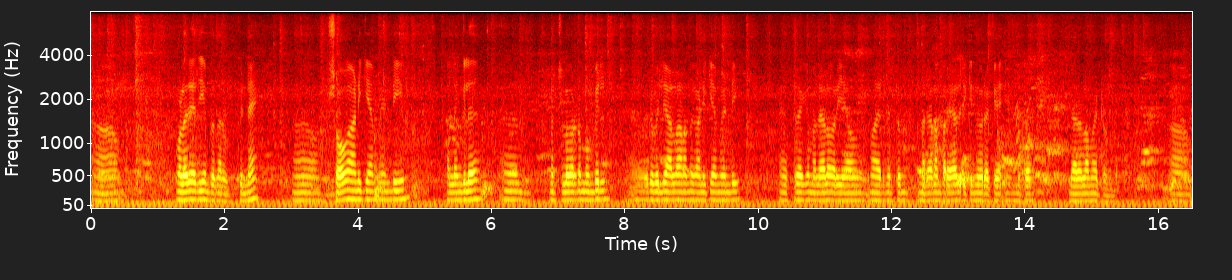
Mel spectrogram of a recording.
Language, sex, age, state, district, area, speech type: Malayalam, male, 30-45, Kerala, Kollam, rural, spontaneous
